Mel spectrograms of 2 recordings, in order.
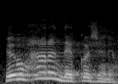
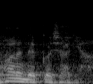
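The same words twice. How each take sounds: First: Said in the usual way. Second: Much softer and lower echo of 화는 내 것이 아니야; soft repeat. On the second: Shown as a demonstration. Preacher echoes his point to the congregation, softly. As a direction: let 화는 내 것이 아니야 sink in quietly. Repeats the key sentence twice.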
